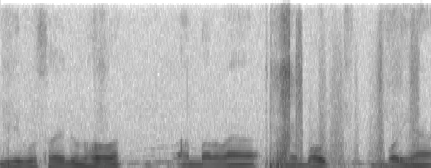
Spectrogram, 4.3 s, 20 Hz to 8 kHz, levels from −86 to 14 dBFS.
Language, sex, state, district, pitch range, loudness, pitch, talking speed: Bhojpuri, male, Bihar, Muzaffarpur, 120-125 Hz, -18 LUFS, 125 Hz, 125 wpm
